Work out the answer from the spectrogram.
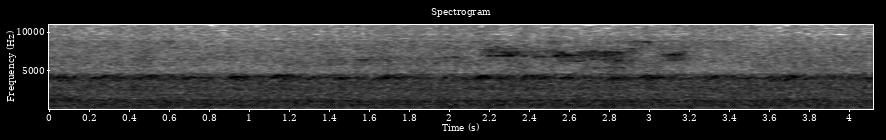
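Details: Steady loud hiss of rushing water or wind across all pitches, with no distinct animal voice.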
